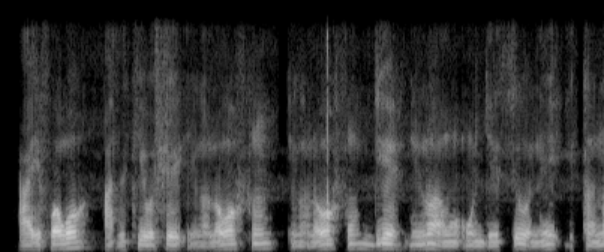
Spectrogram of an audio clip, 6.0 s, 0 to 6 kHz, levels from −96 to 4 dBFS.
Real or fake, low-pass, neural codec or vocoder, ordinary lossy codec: fake; 5.4 kHz; vocoder, 22.05 kHz, 80 mel bands, WaveNeXt; none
